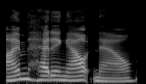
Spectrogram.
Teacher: the voice usually goes down on the word out.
